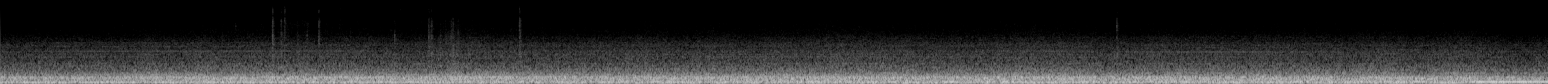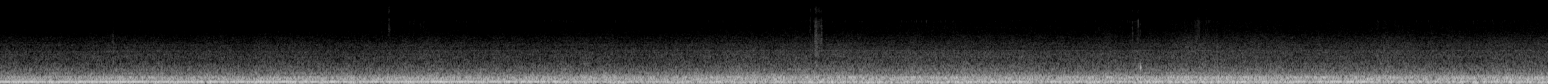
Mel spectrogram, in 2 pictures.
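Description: Steady road and engine noise heard from inside a truck's cab at highway speed. A low engine hum grows stronger about halfway through and holds steady.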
